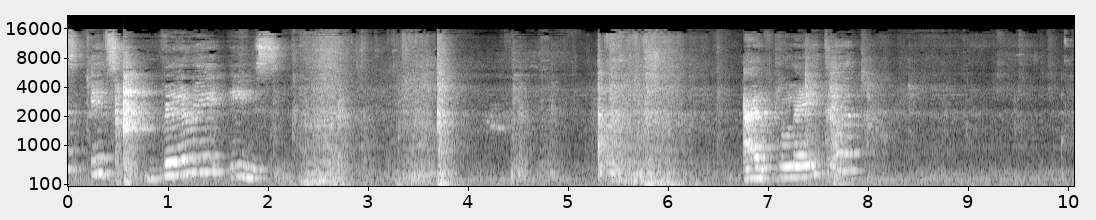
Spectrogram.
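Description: Indistinct voice fragments mixed with kitchen handling noise: brief rustling and scraping, and one sharp knock just before four seconds in, typical of a drawer or cupboard being worked.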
